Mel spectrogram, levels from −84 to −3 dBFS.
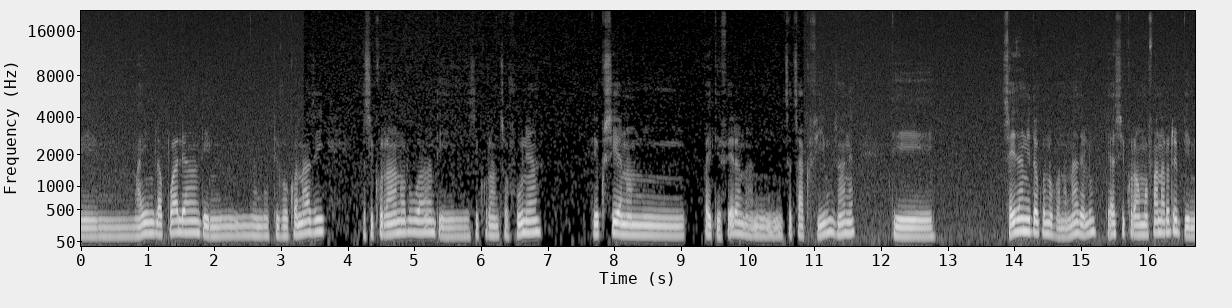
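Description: From 3.34 s to 10.85 s the speech shows overdone noise removal. The noise reduction is working far too aggressively against the room noise, which otherwise sits about 25 dB below the speech. Any frequency band that drops close to the estimated noise level is pulled down hard or cut out. The background drops and breaks up into twinkling, chirpy specks, and the quieter parts of the voice are stripped away.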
